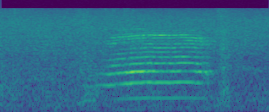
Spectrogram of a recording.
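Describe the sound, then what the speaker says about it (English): A pet cat gives one drawn-out meow, clear and close, rising then falling over about half a second against a quiet room background. "apparently my cat's gonna talk to us the entire time that I'm doing this."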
